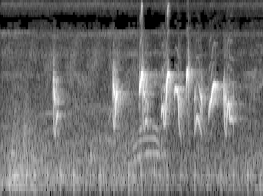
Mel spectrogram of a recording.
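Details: Olive-winged bulbul lure song: a lively phrase of about eight bubbly, warbling notes that speed up after two slower opening notes.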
